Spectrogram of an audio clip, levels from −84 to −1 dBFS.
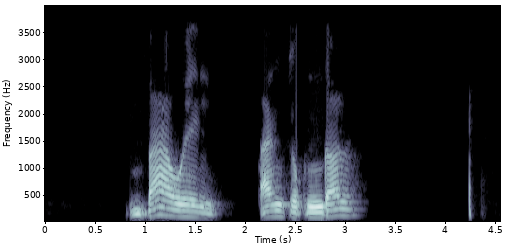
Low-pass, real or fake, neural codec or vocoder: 3.6 kHz; real; none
